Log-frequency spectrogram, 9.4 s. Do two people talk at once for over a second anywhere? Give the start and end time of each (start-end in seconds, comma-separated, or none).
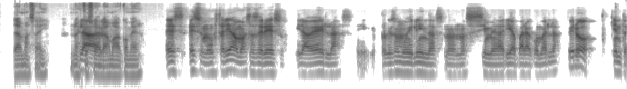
none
